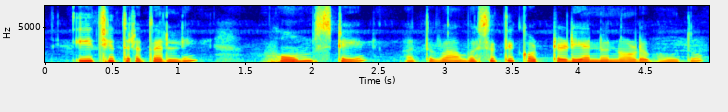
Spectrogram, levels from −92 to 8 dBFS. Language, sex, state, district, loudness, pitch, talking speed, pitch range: Kannada, female, Karnataka, Koppal, -14 LUFS, 270 Hz, 85 wpm, 260-295 Hz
